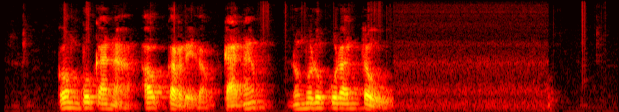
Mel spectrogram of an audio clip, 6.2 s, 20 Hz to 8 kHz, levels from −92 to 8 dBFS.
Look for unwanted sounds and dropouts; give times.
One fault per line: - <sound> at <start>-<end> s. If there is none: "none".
none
